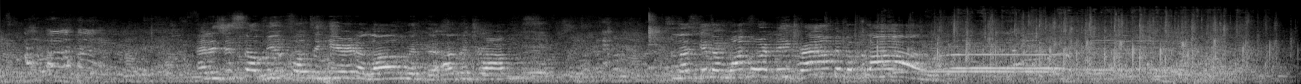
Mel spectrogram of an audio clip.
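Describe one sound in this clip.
A steel drum band plays a lively tune outdoors.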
